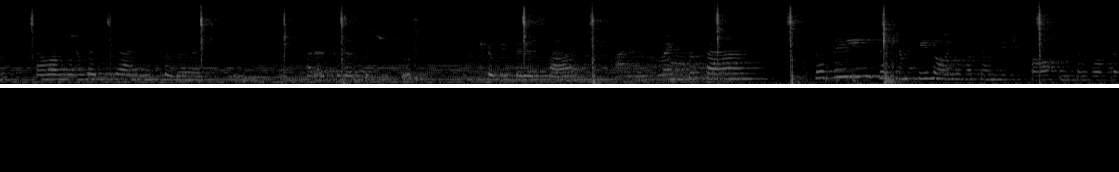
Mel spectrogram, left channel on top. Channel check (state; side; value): silent; right; digital silence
